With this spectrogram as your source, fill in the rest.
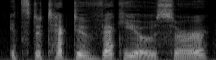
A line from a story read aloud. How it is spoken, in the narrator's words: cleared his throat, before adding in an undertone pregnant with meaning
